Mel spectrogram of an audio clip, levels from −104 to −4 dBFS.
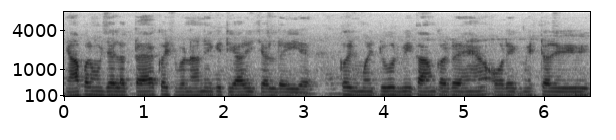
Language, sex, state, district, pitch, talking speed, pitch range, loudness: Hindi, male, Haryana, Rohtak, 130 Hz, 200 wpm, 125-130 Hz, -20 LUFS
